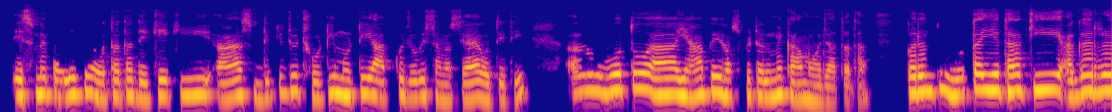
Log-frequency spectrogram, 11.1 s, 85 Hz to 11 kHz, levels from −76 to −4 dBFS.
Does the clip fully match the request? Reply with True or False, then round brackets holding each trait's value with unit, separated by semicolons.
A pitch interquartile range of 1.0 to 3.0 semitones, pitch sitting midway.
False (3.7 semitones; 180 Hz)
